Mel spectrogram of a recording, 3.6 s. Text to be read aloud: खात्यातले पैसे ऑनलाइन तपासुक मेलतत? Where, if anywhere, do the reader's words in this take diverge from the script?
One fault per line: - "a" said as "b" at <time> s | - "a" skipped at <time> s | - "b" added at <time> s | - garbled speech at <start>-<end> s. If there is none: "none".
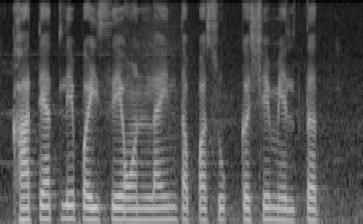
- "कशे" added at 2.4 s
